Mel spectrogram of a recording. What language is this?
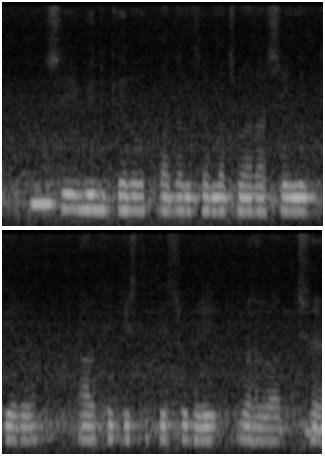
Maithili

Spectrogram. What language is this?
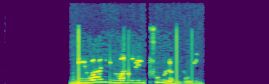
Central Kurdish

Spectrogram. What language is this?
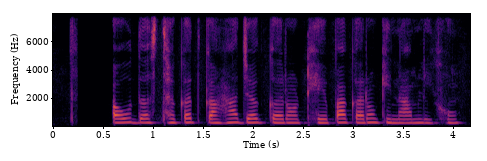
Chhattisgarhi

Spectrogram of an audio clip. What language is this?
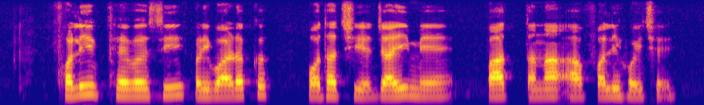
Maithili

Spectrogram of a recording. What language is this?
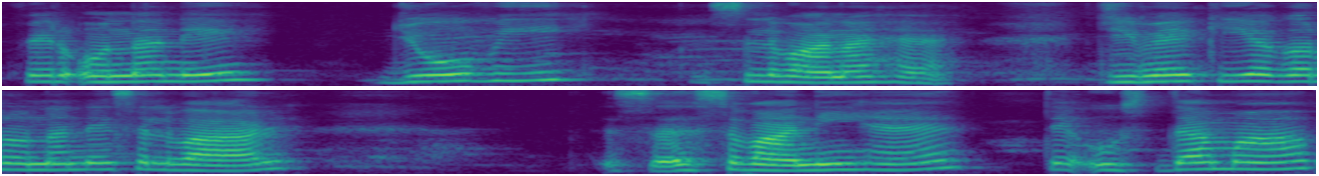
Punjabi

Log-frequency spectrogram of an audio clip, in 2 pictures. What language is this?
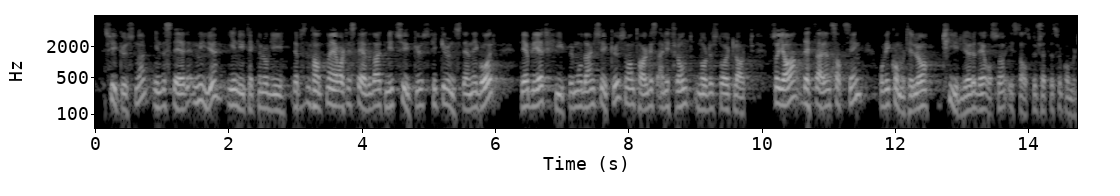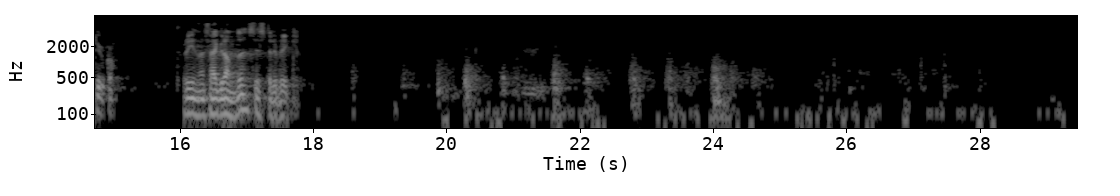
Norwegian Bokmål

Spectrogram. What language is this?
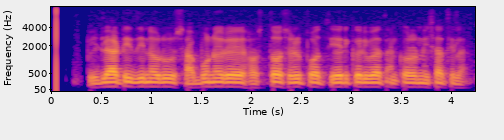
Odia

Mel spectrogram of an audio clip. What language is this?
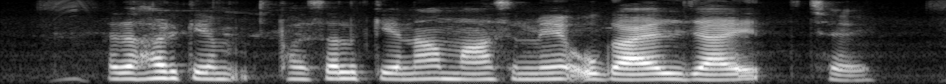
Maithili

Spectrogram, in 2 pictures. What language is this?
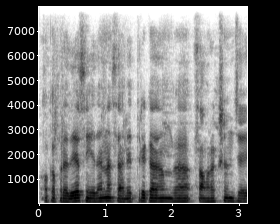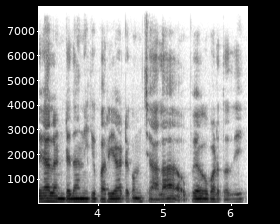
Telugu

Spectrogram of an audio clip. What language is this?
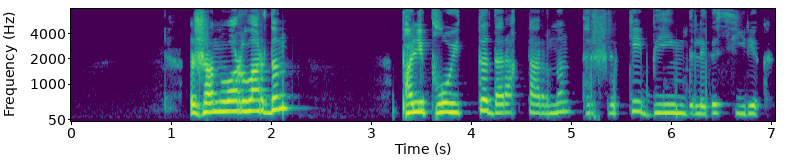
Kazakh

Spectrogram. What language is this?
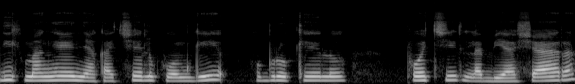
Luo (Kenya and Tanzania)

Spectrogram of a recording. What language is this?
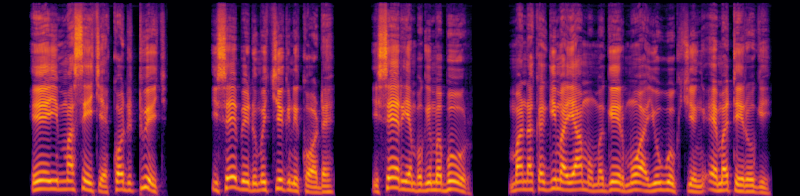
Luo (Kenya and Tanzania)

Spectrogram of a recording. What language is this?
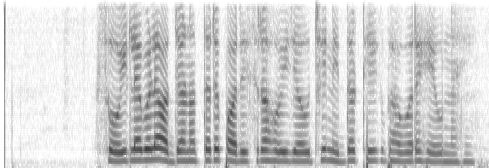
Odia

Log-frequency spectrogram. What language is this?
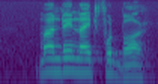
Venda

